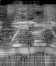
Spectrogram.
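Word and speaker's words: 蔚来: hier le constructeur nippo dont le nom se dit why lie en chinois et qui se prononce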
